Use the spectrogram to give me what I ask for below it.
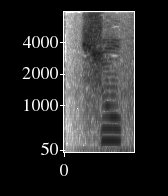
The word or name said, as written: su5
